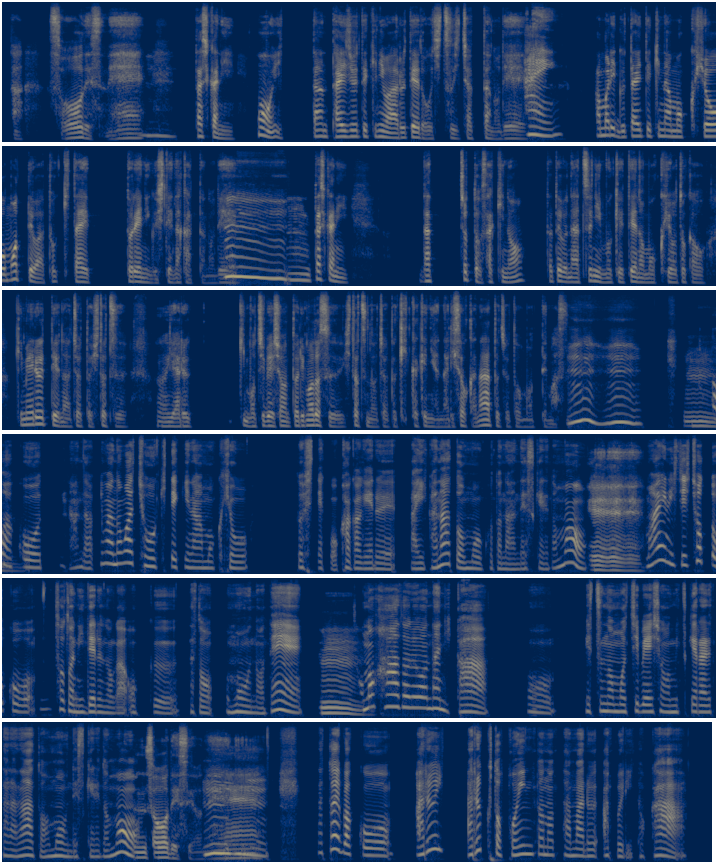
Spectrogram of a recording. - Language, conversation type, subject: Japanese, advice, モチベーションを取り戻して、また続けるにはどうすればいいですか？
- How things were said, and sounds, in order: other background noise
